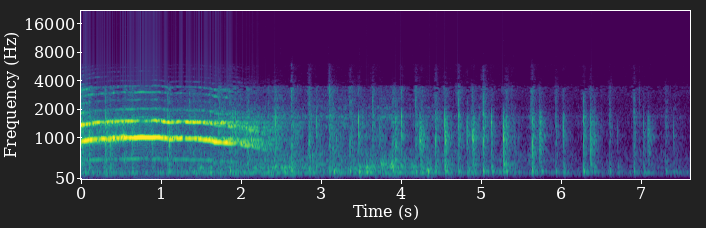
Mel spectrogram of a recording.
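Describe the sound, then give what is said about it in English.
A man is pushed down a ship's companionway stairs during a struggle at the rail: a long, loud wailing tone sags in pitch, then a rapid, uneven series of thuds and knocks clatters on, gradually thinning out. “One of them has pushed the other down the companionway.”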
